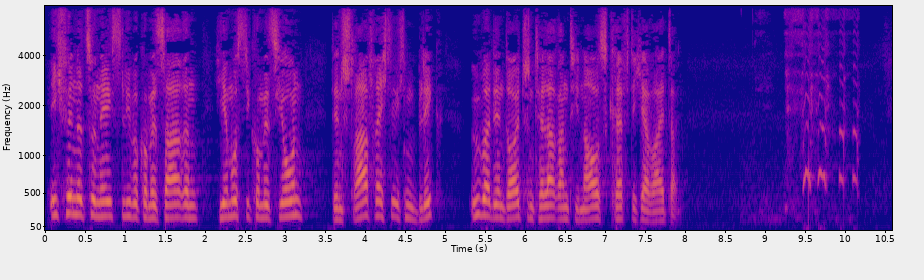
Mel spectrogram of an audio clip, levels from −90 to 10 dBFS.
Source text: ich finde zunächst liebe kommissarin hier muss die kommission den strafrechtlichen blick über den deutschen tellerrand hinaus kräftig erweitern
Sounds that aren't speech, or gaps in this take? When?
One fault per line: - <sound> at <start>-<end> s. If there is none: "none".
- laugh at 8.7-10.2 s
